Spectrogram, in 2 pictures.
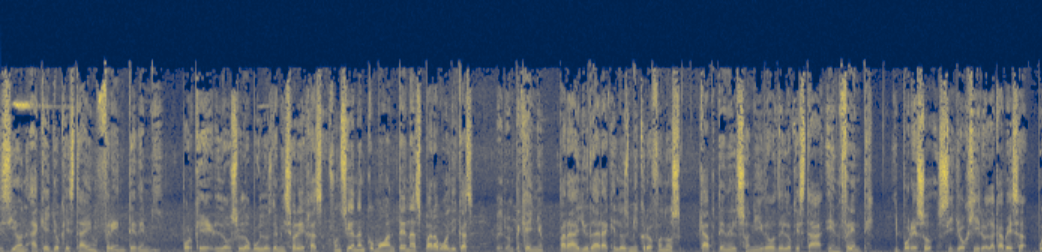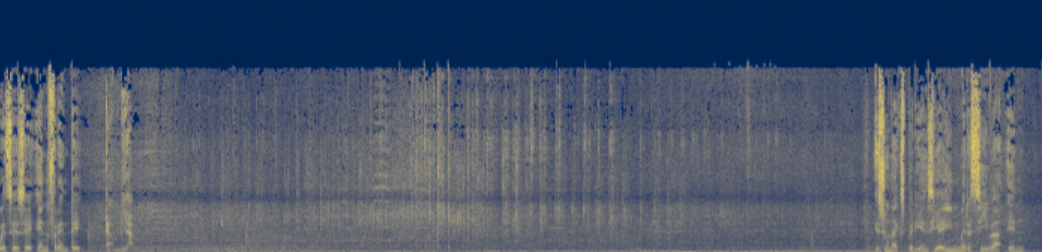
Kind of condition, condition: setting, outdoors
